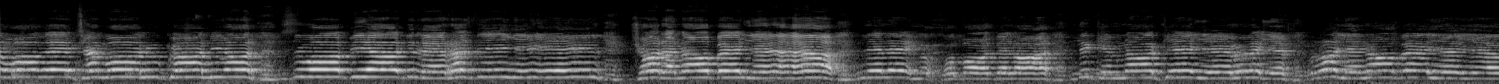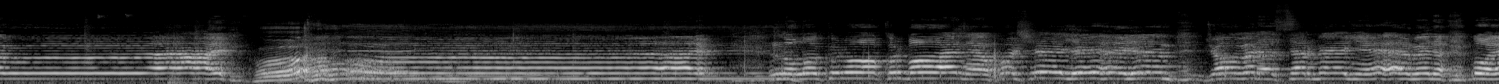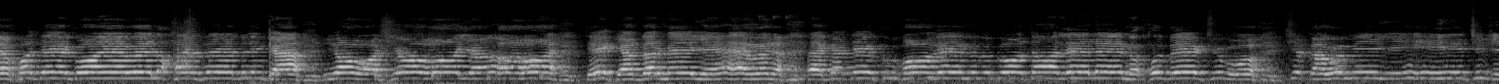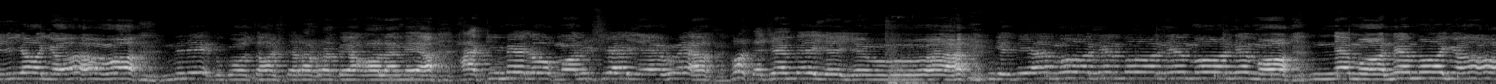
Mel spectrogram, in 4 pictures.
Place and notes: Ziya Gökalp, Kılıçı Sk., Sur/Diyarbakır, Turkey - Kurdish singers at the Dengbêj house, Diyarbakır, Turkey
Kurdish traditonal dengbêj singers recorded at the Dengbêj House (Dengbêj Evi), Diyarbakır, Turkey.
Güneydoğu Anadolu Bölgesi, Türkiye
